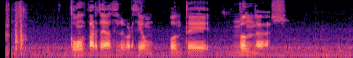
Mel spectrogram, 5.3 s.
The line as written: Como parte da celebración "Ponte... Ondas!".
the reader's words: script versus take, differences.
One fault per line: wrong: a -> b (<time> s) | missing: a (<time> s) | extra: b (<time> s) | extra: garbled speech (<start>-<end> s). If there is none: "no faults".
no faults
